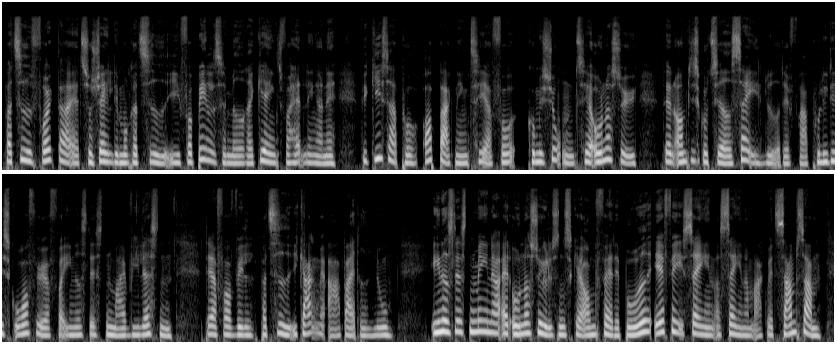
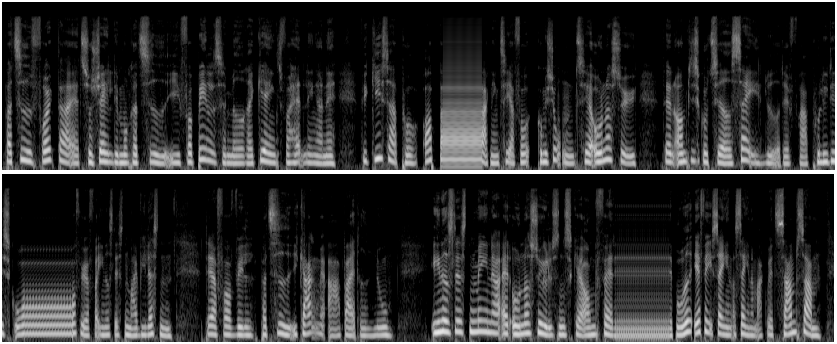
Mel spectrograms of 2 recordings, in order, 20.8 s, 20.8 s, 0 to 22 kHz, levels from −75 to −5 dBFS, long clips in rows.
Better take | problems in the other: first | audio freezing; at 5.5 s, at 11 s for 0.5 s and at 18 s for 0.5 s

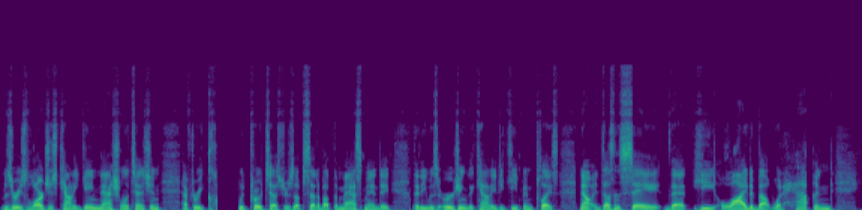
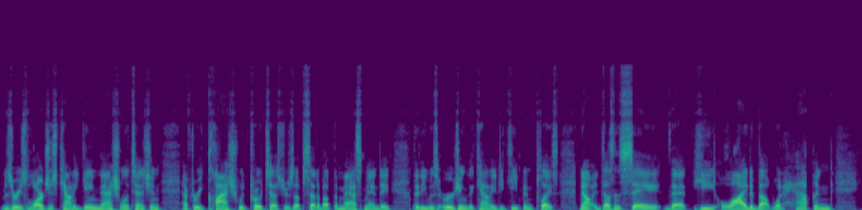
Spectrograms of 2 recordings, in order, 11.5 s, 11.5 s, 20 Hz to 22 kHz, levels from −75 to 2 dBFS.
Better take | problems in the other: second | audio cutting out; at 3 s

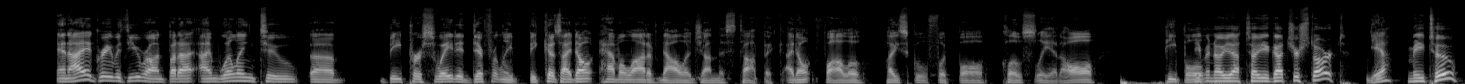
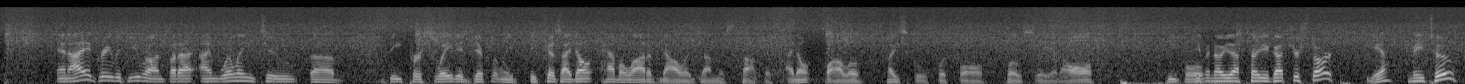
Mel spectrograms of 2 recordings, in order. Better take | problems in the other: first | hiss; loud; throughout; 2 dB below the speech

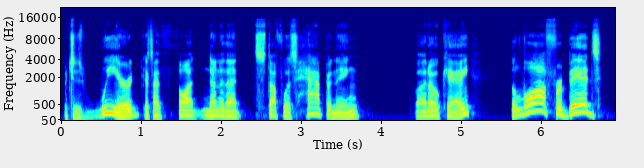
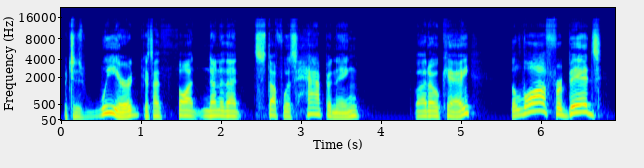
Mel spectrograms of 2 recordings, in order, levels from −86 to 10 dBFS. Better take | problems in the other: neither | none

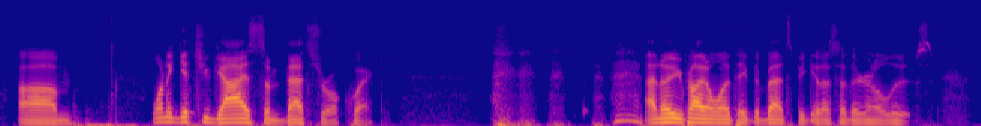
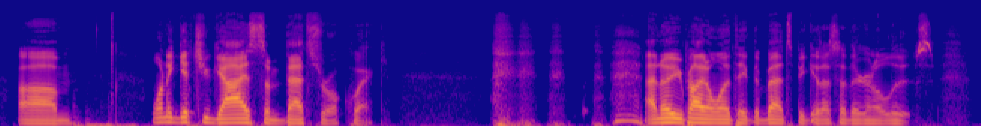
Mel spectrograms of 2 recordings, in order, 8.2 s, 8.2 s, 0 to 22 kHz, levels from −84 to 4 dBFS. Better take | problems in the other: second | muffled; very; fading above 2 kHz

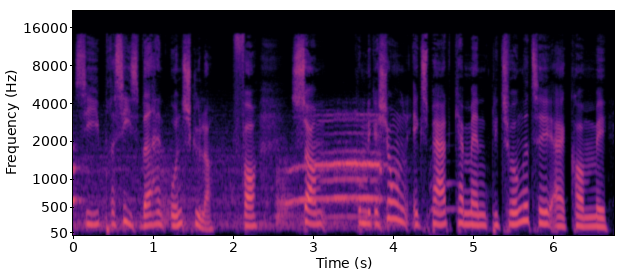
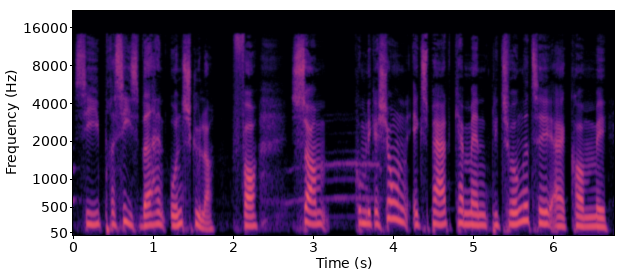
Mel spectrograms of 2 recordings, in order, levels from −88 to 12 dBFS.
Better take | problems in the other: second | animal sounds; loud; until 4.5 s; 3 dB below the speech; faint in the second

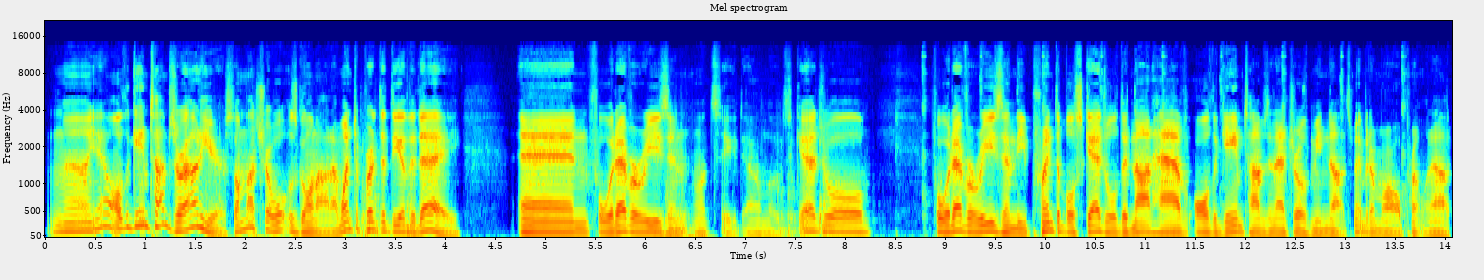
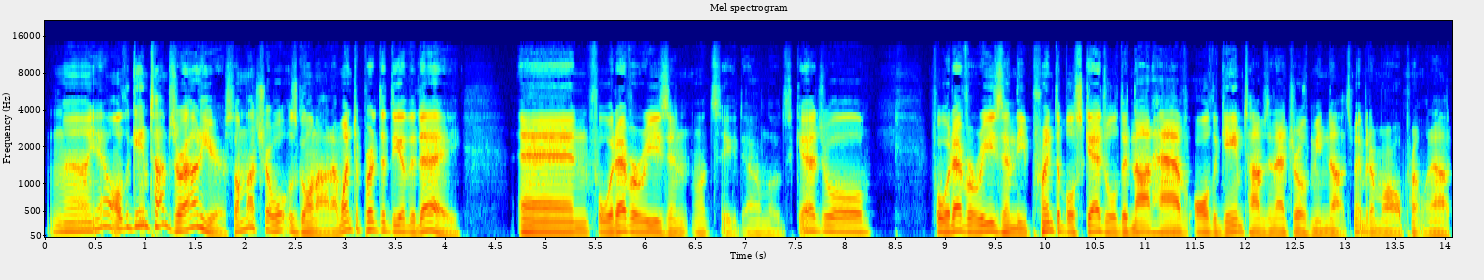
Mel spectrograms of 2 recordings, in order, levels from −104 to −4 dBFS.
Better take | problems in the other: second | household noises; faint; throughout; 20 dB below the speech

